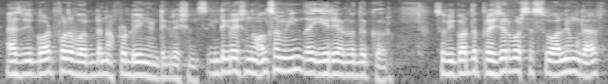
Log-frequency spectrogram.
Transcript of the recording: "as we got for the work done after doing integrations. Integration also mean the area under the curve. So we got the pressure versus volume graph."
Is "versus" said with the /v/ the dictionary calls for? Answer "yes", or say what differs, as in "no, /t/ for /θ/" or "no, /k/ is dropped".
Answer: yes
